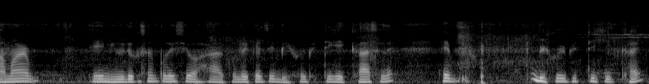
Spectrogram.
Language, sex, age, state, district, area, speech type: Assamese, male, 30-45, Assam, Morigaon, rural, spontaneous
